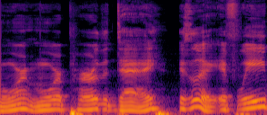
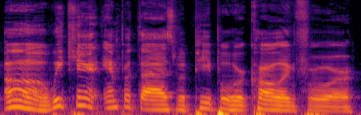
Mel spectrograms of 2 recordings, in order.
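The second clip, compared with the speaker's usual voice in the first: sarcastic mock plea, rising to a louder finish; mocking mimicry; 4 semitones higher, 4 dB louder than usual. Guest mocking those who empathize with the powerful, sarcastic. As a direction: parody their misplaced sympathy, building in pitch and force. Mocking society's misplaced sympathy.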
